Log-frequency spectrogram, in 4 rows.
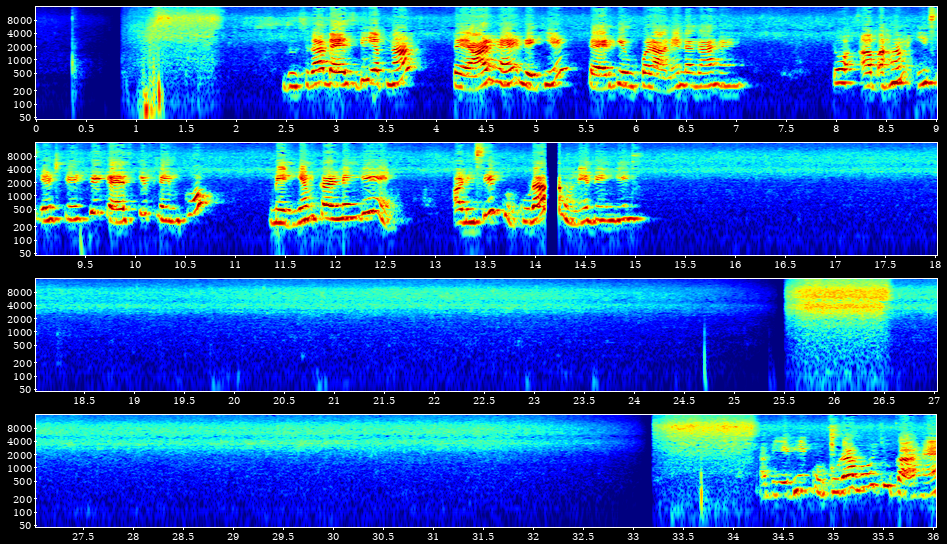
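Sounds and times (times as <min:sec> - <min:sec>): lentils sizzling in hot oil: 0:00.0 - 0:36.0
loud rush of hissing: 0:00.9 - 0:04.3, 0:25.5 - 0:35.6.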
